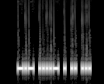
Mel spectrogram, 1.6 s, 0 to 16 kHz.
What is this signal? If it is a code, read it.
Morse code, heard as a keyed tone, about 58 wpm, 700 Hz. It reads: K4EIS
